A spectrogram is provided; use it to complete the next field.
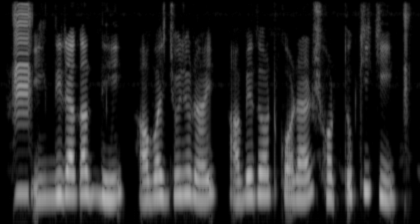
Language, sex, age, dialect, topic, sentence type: Bengali, female, 18-24, Northern/Varendri, banking, question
